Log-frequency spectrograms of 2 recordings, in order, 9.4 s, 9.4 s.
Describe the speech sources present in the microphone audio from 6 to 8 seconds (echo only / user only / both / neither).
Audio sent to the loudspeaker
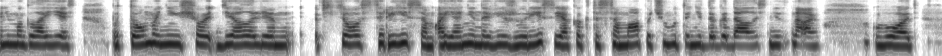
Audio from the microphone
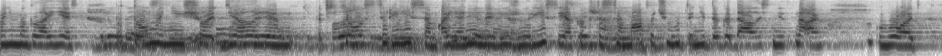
both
